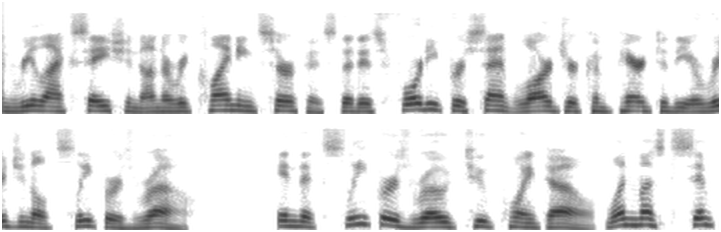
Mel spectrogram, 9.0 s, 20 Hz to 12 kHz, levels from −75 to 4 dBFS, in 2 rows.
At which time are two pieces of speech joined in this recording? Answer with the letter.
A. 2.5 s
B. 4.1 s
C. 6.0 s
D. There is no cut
C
